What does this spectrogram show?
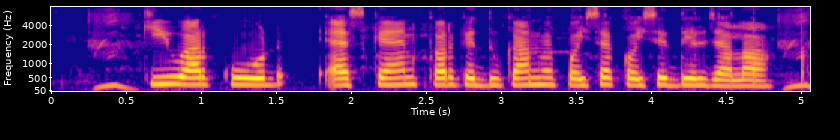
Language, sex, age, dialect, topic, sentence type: Bhojpuri, female, <18, Southern / Standard, banking, question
